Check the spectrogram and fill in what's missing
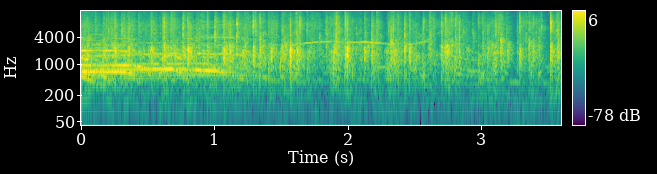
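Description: Comedy club audience applauding after a stand-up comedy set at a showcase, a dense burst of clapping that starts loud and slowly thins out over a few seconds.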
